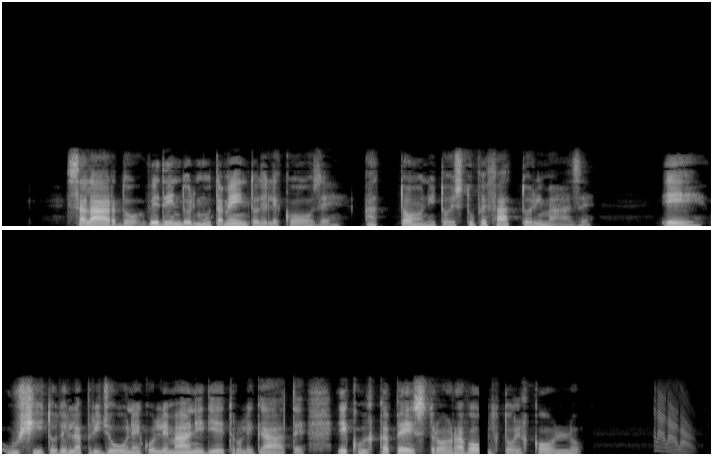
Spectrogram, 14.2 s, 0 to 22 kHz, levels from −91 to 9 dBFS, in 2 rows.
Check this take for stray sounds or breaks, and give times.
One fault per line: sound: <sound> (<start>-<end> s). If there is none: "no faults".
sound: dropout (11.9-11.9 s)
sound: chirp (13.6-14.1 s)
